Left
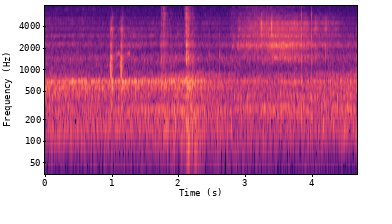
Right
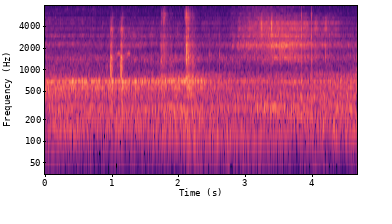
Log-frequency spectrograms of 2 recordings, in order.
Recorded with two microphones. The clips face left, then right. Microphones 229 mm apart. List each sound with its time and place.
1.7 s a microwave: 35° left (ahead or behind), 0.8 m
